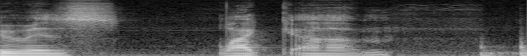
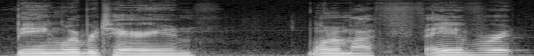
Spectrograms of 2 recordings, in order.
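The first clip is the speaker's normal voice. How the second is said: usual speaking voice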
